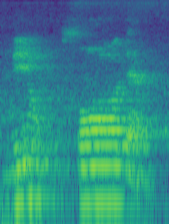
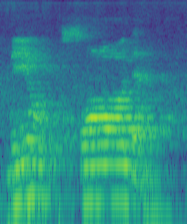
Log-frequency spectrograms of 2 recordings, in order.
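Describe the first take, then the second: Both takes have the same delivery.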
